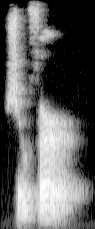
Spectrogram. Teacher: The accent is on the second syllable.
